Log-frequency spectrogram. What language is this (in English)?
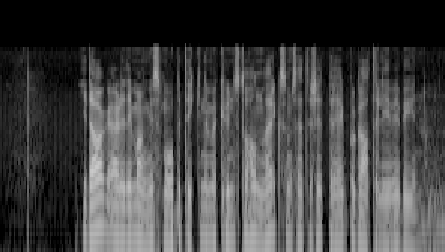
Norwegian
